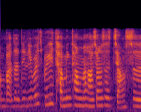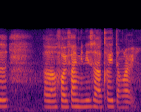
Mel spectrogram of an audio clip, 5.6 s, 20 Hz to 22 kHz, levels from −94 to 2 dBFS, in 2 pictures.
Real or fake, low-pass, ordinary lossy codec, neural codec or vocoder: real; none; none; none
